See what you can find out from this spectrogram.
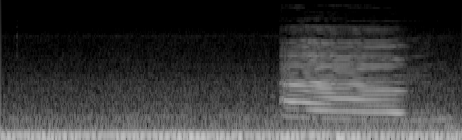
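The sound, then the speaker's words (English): Steady low road rumble fills the interior of a moving car, with a brief harmonic tone rising above it in the second half. “I am currently driving and trying not to die and record this podcast”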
